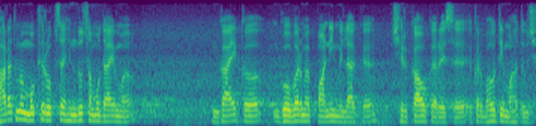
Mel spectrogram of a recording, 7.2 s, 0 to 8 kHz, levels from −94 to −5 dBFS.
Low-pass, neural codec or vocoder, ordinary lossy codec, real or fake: 7.2 kHz; none; none; real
